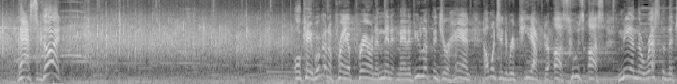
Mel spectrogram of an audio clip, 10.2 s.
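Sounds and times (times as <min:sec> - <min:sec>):
audience clapping: 0:00.0 - 0:05.5
speech: 0:00.3 - 0:01.2, 0:04.4 - 0:10.1.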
